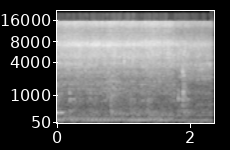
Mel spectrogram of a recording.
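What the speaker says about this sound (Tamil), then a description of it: "2 தக்காளியும் போட்டு அதையும் வதக்கிக்கோங்க" Onions and tomatoes sizzle steadily in a hot pan for Chettinad fish curry, a loud continuous frying hiss with light stirring scrapes and no talk.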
